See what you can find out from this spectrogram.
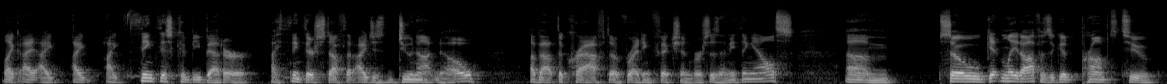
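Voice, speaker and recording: A man's voice: fairly low pitch, moderate pace, a little mellow. A middle-aged man speaking as an interview guest in a casual, reflective, conversational way. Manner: thoughtful, conversational. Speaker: podcast guest, journalist and writer.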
